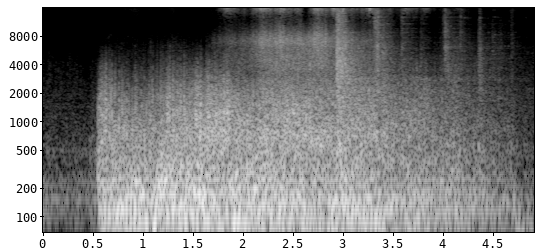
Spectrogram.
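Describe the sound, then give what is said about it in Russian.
A sudden loud explosion as a shell hits a field gun bursts in at once, then a dense, roaring blast rumble sustains and slowly fades over several seconds, powerful, with no voices. “Эх, гады. Попали в пушку.”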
